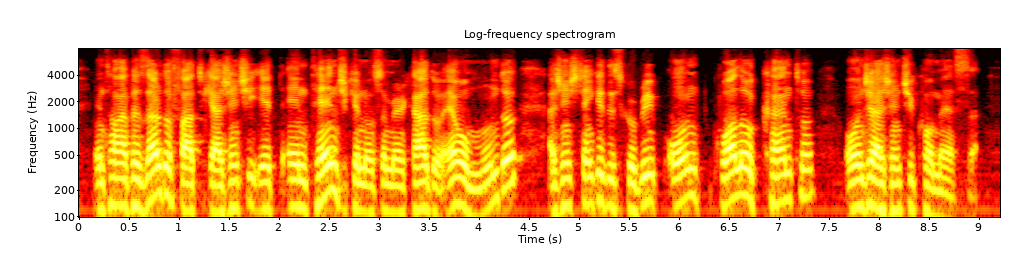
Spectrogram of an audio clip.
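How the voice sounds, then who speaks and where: Speech moves at a moderate speed. Its pitch variation is ordinary. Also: man. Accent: non-native. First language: not Portuguese (speaking Portuguese). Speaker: startup accelerator director. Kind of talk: webinar Q&A. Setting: online webinar. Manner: halting, with fillers.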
